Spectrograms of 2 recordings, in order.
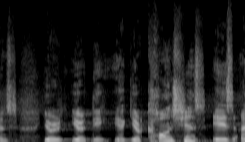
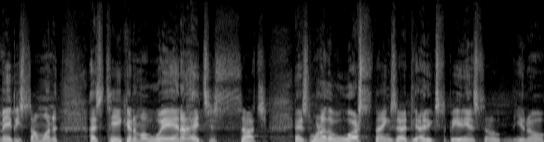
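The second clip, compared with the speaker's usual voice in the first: normal talking voice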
